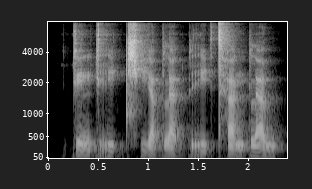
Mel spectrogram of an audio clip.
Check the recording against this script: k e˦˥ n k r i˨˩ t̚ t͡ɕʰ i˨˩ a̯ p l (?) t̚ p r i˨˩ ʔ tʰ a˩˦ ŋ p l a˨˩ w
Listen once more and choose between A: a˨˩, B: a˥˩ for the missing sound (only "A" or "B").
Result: A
